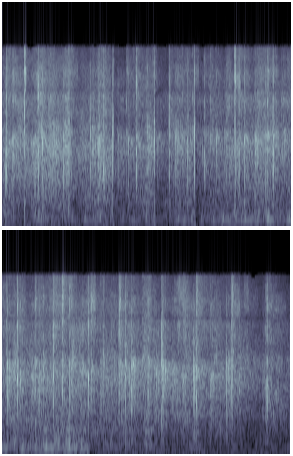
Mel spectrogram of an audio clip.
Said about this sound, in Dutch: En daarvoor echt een groot applaus voor jullie allebei.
